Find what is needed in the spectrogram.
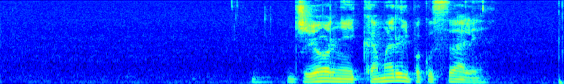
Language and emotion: Russian, neutral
